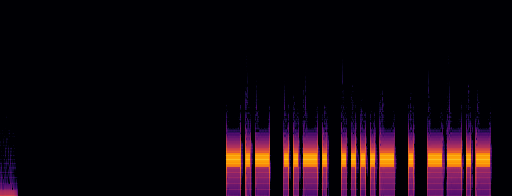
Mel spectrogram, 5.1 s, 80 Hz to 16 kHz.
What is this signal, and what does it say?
Morse code, heard as a keyed tone, about 25 wpm, 700 Hz. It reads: KF4EQ
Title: USA Call Signs - 5 Characters - Repeated 2x - 25wpm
